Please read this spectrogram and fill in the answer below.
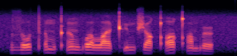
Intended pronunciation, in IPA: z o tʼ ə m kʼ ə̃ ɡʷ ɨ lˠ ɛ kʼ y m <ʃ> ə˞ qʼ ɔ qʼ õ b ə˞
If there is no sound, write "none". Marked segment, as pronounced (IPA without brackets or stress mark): ʃ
